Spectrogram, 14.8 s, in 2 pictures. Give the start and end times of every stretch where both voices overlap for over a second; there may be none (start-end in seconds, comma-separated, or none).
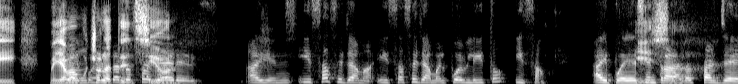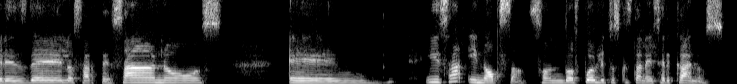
0.6-1.9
